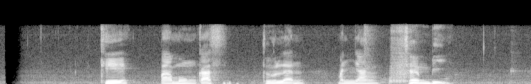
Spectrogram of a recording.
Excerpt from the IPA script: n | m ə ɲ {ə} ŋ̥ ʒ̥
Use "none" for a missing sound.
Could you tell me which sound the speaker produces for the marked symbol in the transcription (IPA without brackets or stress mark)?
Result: a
